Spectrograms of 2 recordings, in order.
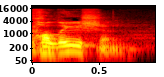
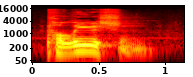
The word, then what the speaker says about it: Pollution: で、ルーのところにアクセントがあります。ですからこれしっかりやっていきたいと思います。では私の後について発音いきましょう。 Pollution。 Pollution。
